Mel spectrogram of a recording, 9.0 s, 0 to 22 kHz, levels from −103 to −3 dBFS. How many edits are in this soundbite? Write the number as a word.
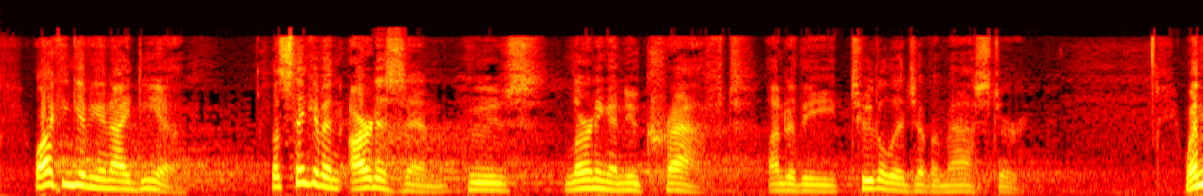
two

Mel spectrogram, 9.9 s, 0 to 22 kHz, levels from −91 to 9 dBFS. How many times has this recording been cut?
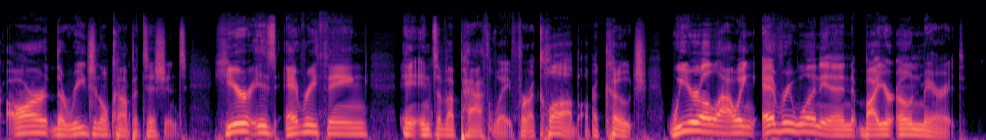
three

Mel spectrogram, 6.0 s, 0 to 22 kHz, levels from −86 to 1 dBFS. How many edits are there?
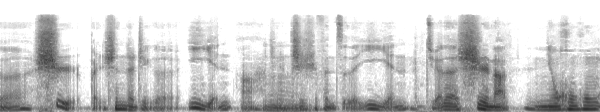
two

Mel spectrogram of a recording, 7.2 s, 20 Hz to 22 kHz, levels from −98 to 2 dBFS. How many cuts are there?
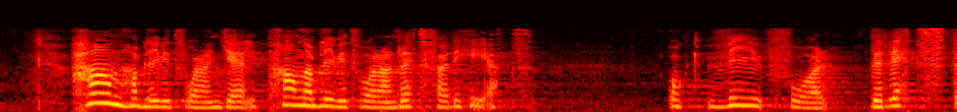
zero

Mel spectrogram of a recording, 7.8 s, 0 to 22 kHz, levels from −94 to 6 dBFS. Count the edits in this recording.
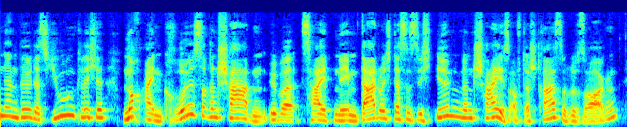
zero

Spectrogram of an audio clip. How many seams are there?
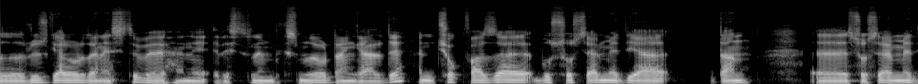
one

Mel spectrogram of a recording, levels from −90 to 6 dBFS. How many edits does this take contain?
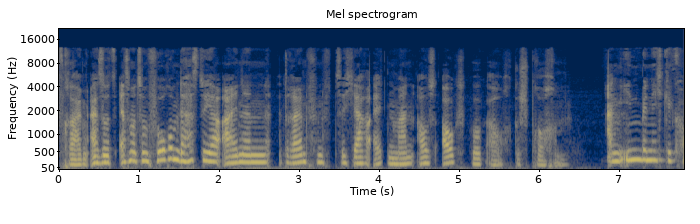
zero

